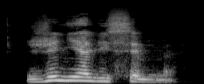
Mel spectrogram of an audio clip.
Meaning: plural of génialissime
- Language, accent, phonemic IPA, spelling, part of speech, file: French, Canada, /ʒe.nja.li.sim/, génialissimes, adjective, LL-Q150 (fra)-génialissimes.wav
